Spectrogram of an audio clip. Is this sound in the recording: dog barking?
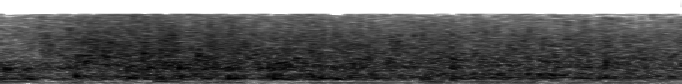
no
